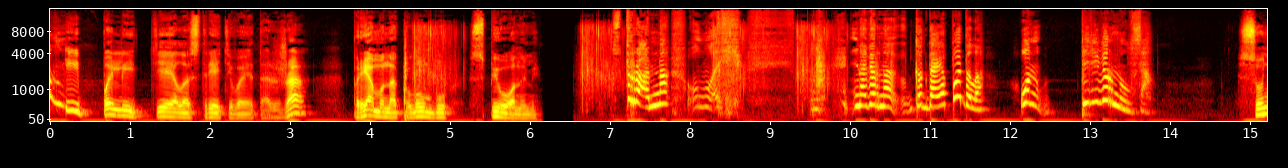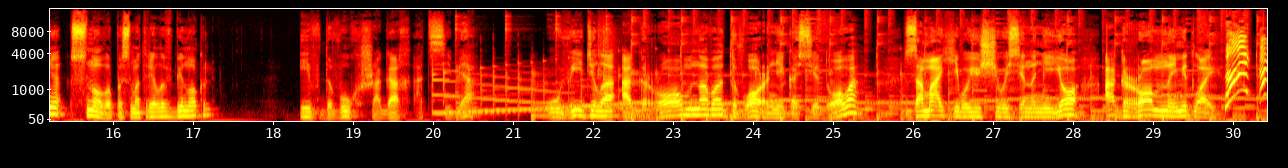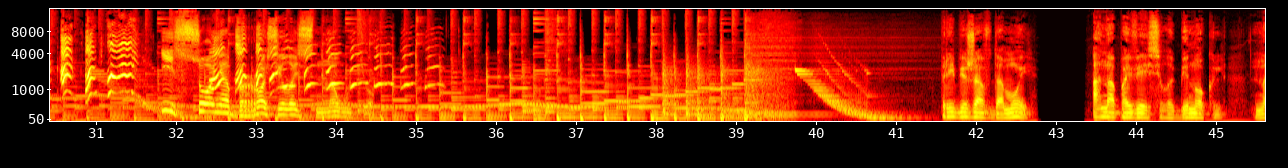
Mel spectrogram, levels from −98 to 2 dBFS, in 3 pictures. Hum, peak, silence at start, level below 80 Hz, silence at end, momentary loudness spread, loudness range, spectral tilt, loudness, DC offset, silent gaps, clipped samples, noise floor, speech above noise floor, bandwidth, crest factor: none; 0 dBFS; 0 s; -46 dBFS; 0 s; 17 LU; 13 LU; -2.5 dB/octave; -22 LUFS; under 0.1%; 6.16-6.54 s, 42.81-43.35 s; under 0.1%; -73 dBFS; 49 dB; 16 kHz; 24 dB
